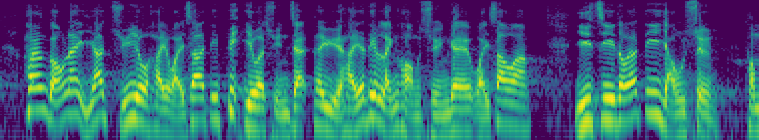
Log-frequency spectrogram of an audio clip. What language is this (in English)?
Cantonese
